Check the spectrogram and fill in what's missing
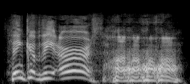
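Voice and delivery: high-pitched hammy French plea; comic French accent ending in fake ha-has; mock French accent. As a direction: cry out like a cartoon Frenchman. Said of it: "That's how I do my French accent".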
